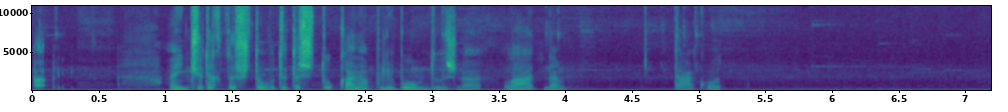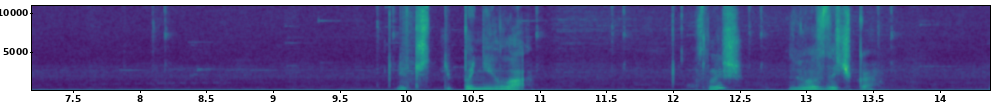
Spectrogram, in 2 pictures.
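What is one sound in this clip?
A woman talks with animation into a headset microphone, in short bursts.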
